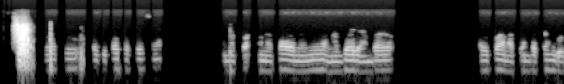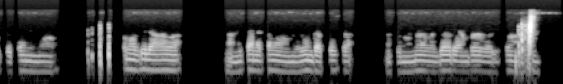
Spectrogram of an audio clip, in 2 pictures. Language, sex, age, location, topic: Swahili, male, 25-35, Wajir, finance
